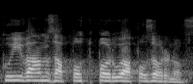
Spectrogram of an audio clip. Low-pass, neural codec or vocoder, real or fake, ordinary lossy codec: 10.8 kHz; vocoder, 44.1 kHz, 128 mel bands every 512 samples, BigVGAN v2; fake; AAC, 32 kbps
